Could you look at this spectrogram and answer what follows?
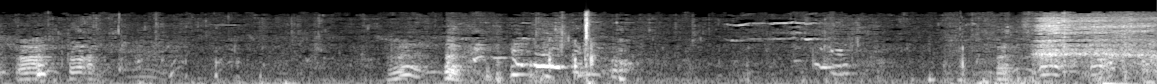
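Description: A dog whining and whimpering in short rising-and-falling cries, one longer sliding whine about halfway through, then a burst of splashing water near the end as it goes off the tube into the lake.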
